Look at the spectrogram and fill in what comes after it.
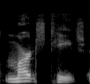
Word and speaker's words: Marcetic: If you want to look it up, it's spelled like Marcetic. Bronco Marchteach.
